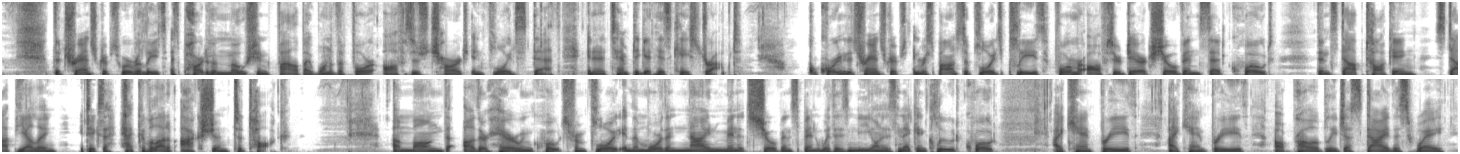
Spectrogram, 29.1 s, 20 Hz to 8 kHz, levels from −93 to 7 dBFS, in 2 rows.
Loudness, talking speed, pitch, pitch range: -21 LUFS, 195 wpm, 120 Hz, 105-140 Hz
